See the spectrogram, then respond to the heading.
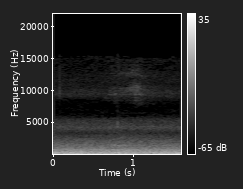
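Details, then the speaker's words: Intertherm electric furnace, 3-ton, all 15 kW heating elements on, about 1100 CFM airflow, checked after smoke-alarm and no-heat complaint with a rusted, overflowed coil pan: smooth, steady low rumble of air, no surging or rattle; normal blower operation. "now blower running strong we're going to let it run for a few minutes make sure the house doesn't blow up"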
